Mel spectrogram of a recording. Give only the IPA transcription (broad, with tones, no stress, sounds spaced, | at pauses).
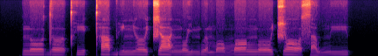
n oː˧ d ɤː˧˩ t̪ʰ iː˧˥ t̚ t̪ʰ a˧˥ b i˧ ɲ ɤː˧ t͡ɕ aː˥˨ ŋ o˧ j m u˧˩ ə̯ m ɔː˩ m ɔː˧ ŋ oː˧˥ t͡ɕ ɔː˥˨ s a˩˧ w m iː˧˥ p̚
